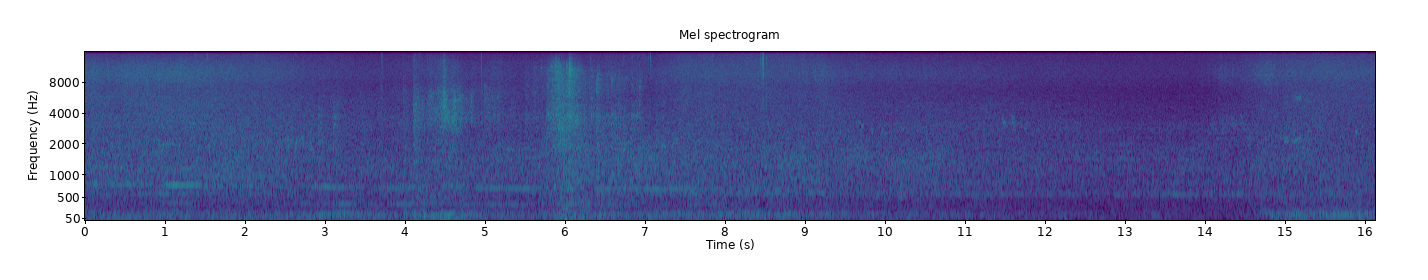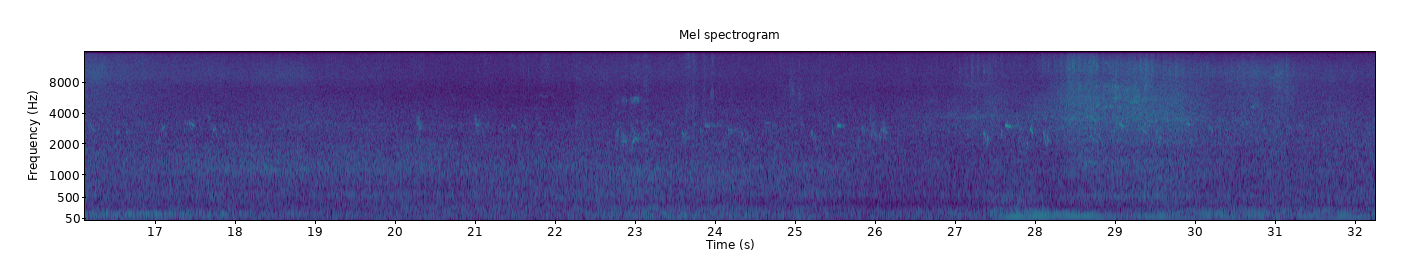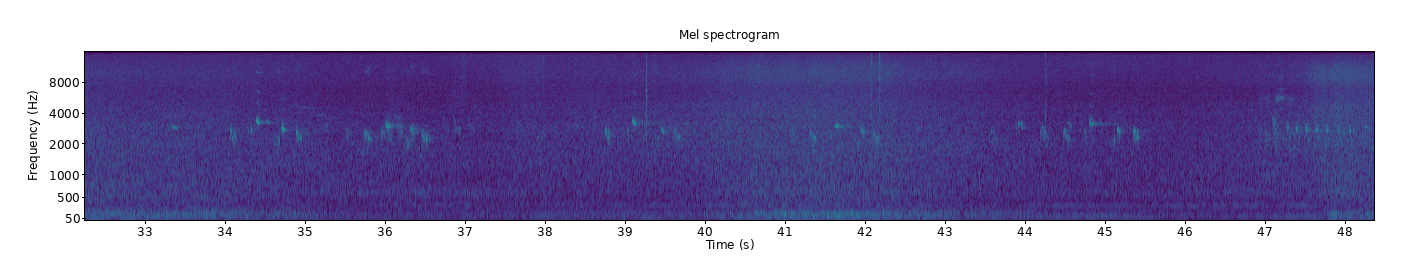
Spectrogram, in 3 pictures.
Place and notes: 南興溪橋, 大武鄉南迴公路 - waves and bird tweets
The stream flows out of the sea, Waves, traffic sound
Zoom H2n MS+XY
Taitung County, Taiwan, 24 April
